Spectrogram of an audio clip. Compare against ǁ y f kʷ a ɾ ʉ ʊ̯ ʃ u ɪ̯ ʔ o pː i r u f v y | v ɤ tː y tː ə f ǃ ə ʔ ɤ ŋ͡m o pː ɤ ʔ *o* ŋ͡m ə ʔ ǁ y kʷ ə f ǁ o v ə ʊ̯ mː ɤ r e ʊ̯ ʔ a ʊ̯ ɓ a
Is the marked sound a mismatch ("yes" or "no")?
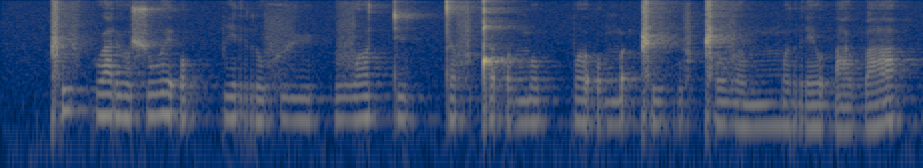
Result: no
